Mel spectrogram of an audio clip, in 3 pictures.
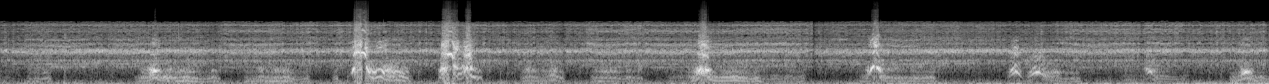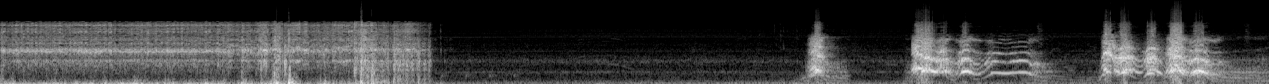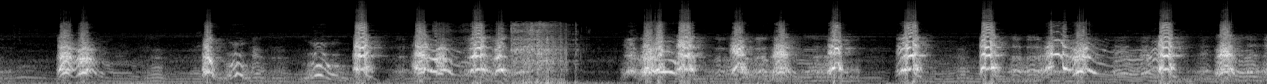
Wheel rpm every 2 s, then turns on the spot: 220, 230, 230, 220, 220, 230, 240, 230, 100, 0, 0, 0, 0, 0, 10, 30, 0, 0, 0.
none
